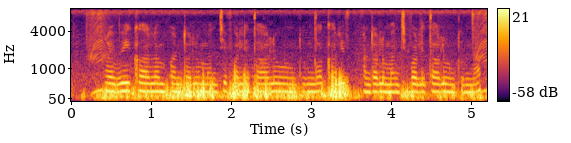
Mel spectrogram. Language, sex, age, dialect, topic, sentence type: Telugu, female, 18-24, Central/Coastal, agriculture, question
